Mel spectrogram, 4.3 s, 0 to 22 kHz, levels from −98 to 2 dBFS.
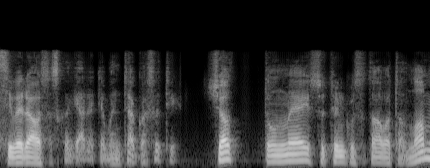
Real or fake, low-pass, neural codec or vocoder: fake; 7.2 kHz; codec, 16 kHz, 0.5 kbps, X-Codec, WavLM features, trained on Multilingual LibriSpeech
